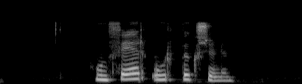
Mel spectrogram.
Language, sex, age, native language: Icelandic, female, 30-39, Icelandic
